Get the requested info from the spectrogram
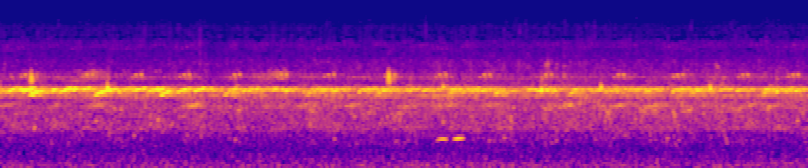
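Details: Frogs at a lake keep up a constant high trilling chorus with occasional sharp clicks layered on top and one brief low double note midway.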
